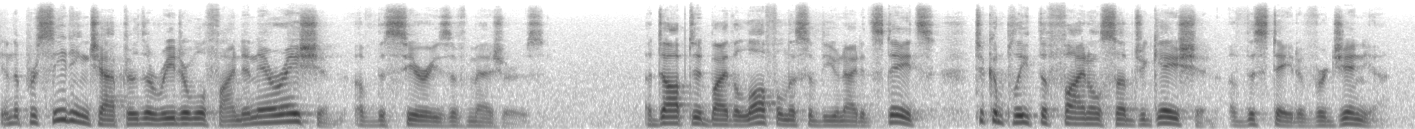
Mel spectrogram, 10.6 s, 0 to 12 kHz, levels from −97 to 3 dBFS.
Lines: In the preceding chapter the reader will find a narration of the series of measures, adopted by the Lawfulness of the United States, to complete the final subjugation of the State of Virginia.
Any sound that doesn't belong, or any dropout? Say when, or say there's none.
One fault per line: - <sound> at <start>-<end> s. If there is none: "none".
none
